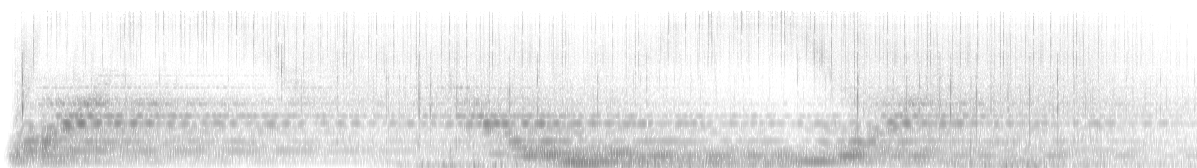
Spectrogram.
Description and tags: ab rain atmos
sweeping synth with added rain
